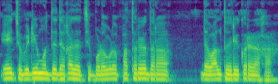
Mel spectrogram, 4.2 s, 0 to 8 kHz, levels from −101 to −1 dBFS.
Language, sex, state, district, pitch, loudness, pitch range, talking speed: Bengali, male, Assam, Hailakandi, 125 Hz, -14 LUFS, 120-135 Hz, 185 wpm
